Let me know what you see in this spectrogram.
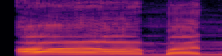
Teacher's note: এখানে ওয়াজিব গুন্না হবে হরকতের পরে নুনের উপরে তাসদিদ আসছে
